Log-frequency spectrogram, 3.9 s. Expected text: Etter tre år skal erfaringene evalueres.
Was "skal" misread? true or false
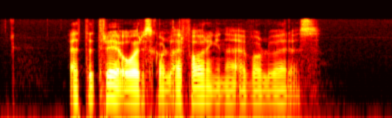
false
